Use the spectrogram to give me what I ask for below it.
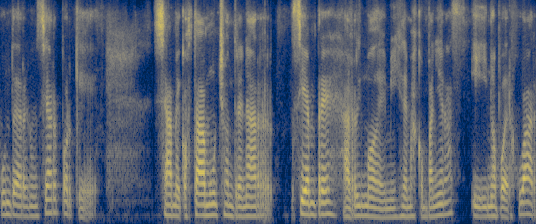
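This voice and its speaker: A woman speaks with a dark, mellow tone and a very deep, low pitch. Her pace is fairly slow, and her pitch varies in an ordinary way. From Argentina, Greater Buenos Aires (González Catán area). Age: 20s. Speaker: professional footballer. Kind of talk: interview answers, personal testimony. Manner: halting, many fillers.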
